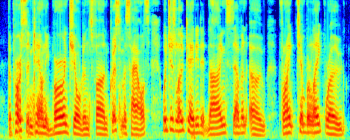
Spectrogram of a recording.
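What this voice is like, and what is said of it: Hoarse, strained voice. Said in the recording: “excuse my voice this week. I have been battling laryngitis.”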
